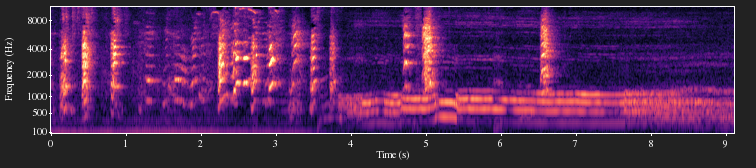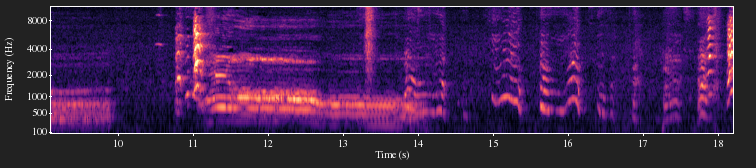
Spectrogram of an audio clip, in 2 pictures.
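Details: Household Siberian husky 'singing': brief yips and whimpers open, a low hum underneath at first, then two drawn-out wavering howls separated by a pause, with scattered short yelps trailing afterward.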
